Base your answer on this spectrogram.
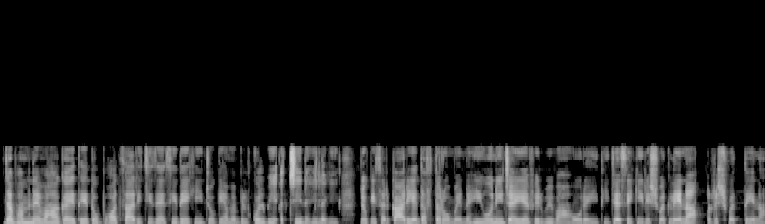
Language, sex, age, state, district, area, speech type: Hindi, female, 30-45, Madhya Pradesh, Jabalpur, urban, spontaneous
